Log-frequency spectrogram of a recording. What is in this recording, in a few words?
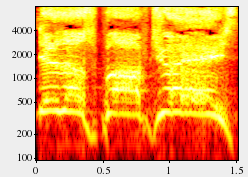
US landmark near palmtrees, battlechatter, english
